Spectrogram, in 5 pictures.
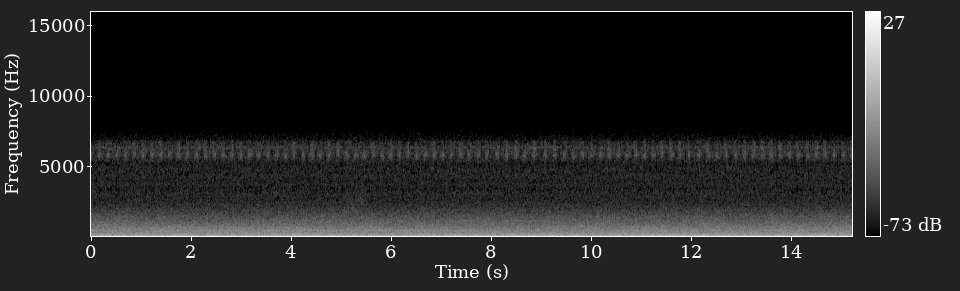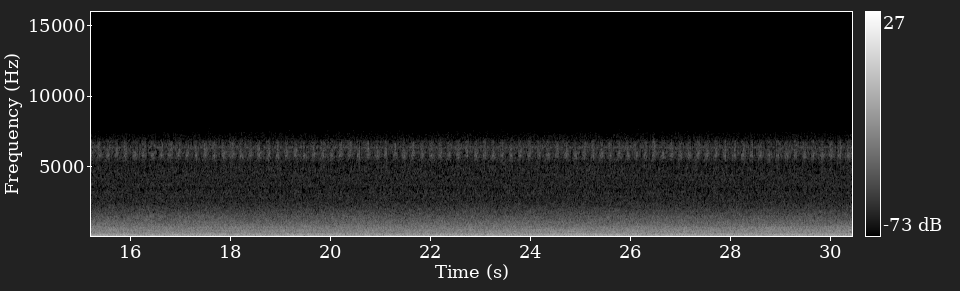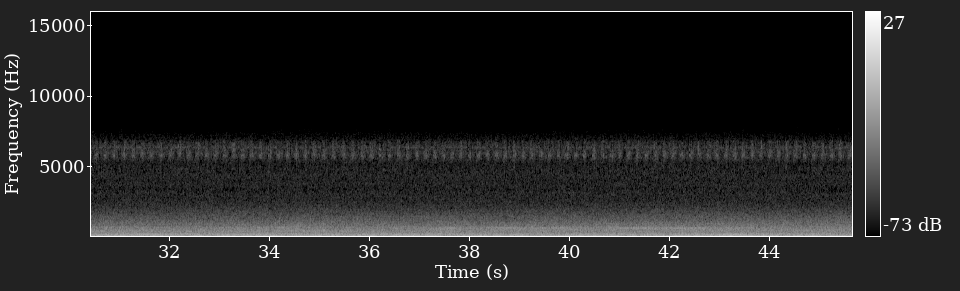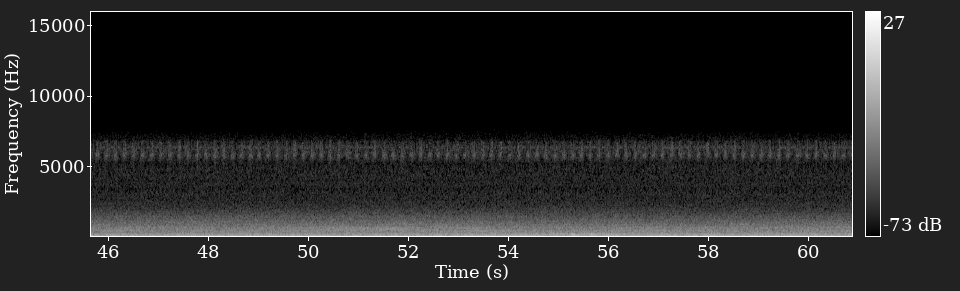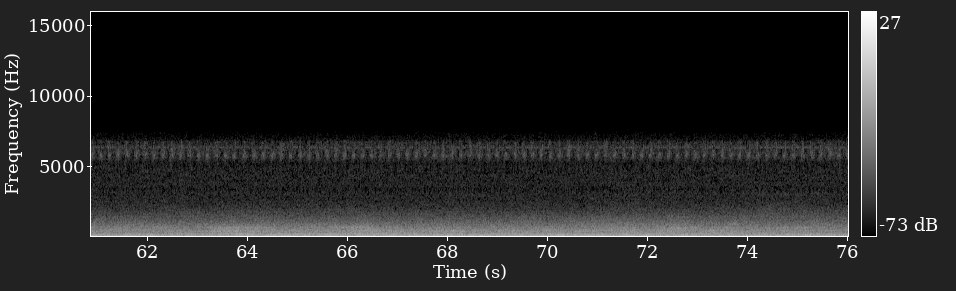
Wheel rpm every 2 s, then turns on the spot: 0, 0, 0, 0, 0, 0, 0, 0, 0, 0, 0, 0, 0, 0, 0, 0, 0, 0, 0, 0, 0, 0, 0, 0, 0, 0, 0, 0, 0, 0, 0, 0, 0, 0, 0, 0, 0, 0.
none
